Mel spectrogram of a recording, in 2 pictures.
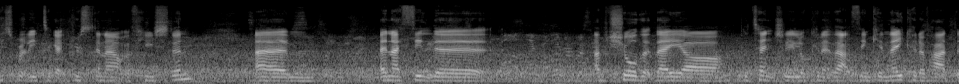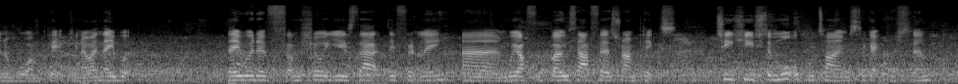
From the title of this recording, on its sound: Live from the 2019 USC Convention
